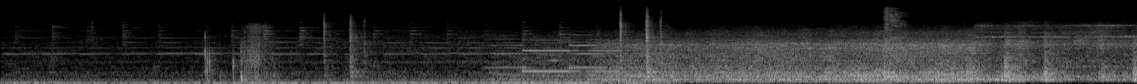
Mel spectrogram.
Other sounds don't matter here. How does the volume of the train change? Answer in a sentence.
The volume of the train goes up.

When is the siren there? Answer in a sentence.
You can hear the siren from 4.8 to 6.8 s.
